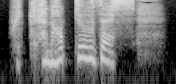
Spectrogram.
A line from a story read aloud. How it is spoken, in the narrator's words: she muttered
